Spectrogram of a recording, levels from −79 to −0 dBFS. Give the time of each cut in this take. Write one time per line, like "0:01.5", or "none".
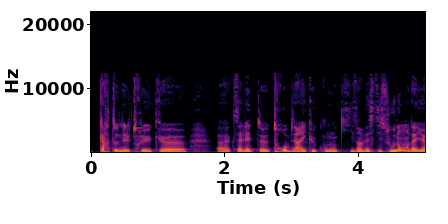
none

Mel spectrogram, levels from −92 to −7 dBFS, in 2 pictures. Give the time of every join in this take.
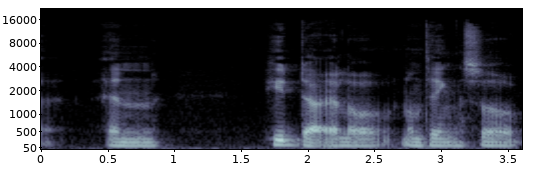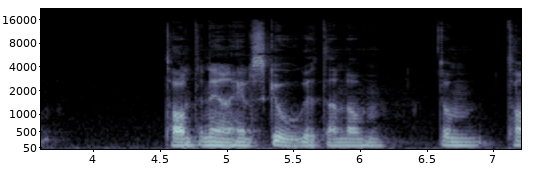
0:04.7

